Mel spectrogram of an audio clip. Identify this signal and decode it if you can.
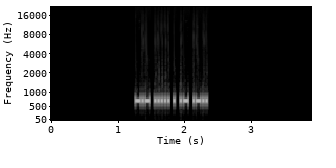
Morse code, heard as a keyed tone, about 47 wpm, 700 Hz. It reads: K5EAL
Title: USA Call Signs - 5 Characters - Repeated 3x - 50wpm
